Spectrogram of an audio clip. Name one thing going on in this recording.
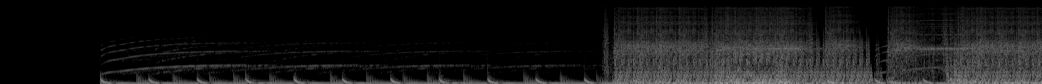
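Electronic video game music plays with quick repeating notes.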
